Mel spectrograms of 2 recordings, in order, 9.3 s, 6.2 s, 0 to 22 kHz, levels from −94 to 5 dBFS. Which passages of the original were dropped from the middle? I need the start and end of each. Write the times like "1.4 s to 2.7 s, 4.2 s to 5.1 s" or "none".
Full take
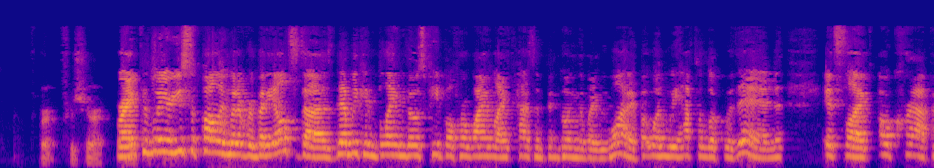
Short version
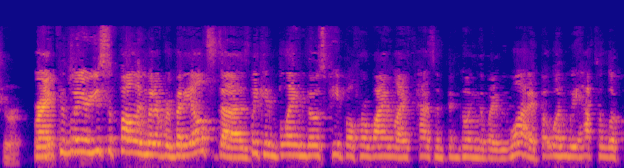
3.4 s to 3.5 s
